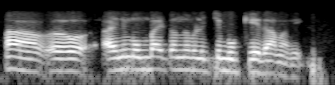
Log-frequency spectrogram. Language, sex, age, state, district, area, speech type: Malayalam, male, 18-30, Kerala, Kottayam, rural, conversation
